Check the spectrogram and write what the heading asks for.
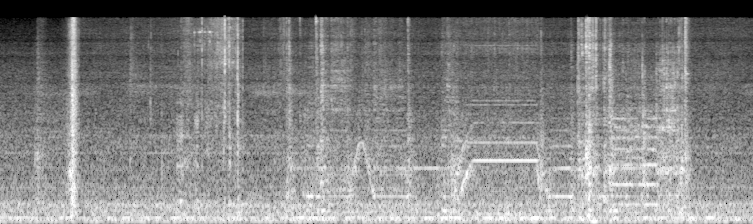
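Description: ATM cash dispenser counting out and presenting banknotes: a sharp click about a second in, then motors whirring with rising and falling pitch and further clicks, over a steady hum.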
